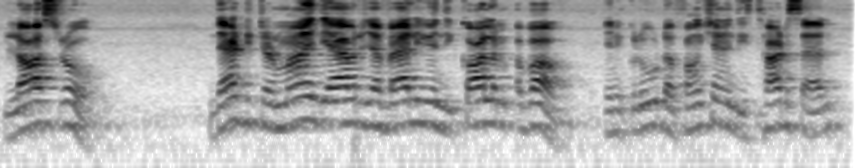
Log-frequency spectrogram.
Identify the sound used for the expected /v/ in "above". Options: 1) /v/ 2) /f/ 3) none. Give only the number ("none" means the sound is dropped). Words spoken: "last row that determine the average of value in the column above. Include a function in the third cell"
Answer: 1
